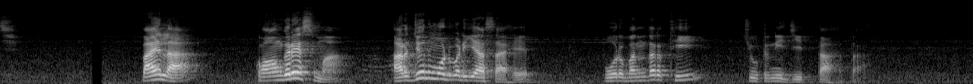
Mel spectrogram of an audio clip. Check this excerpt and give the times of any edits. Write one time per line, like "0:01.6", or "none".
0:01.0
